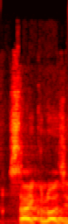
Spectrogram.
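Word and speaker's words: psychology: साइकोलॉजी देखिए, P silent है, मनोविज्ञान।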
